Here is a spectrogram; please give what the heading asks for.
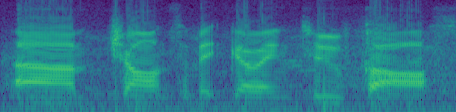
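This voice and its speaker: A man's voice: medium pitch, measured pace, pushed and bright. A man directing an experiment from the ground over space radio, instructing politely and somewhat hesitantly. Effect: space radio transmission. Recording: noisy space radio link.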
